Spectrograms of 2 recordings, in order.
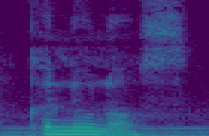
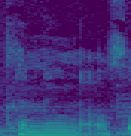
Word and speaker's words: Cernunnos: Kanunos is how his name's pronounced. Kanunos. And it's spelled like C-E-R-N-N-U-N-O-S or something like that. But it's pronounced Kanunos, okay?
